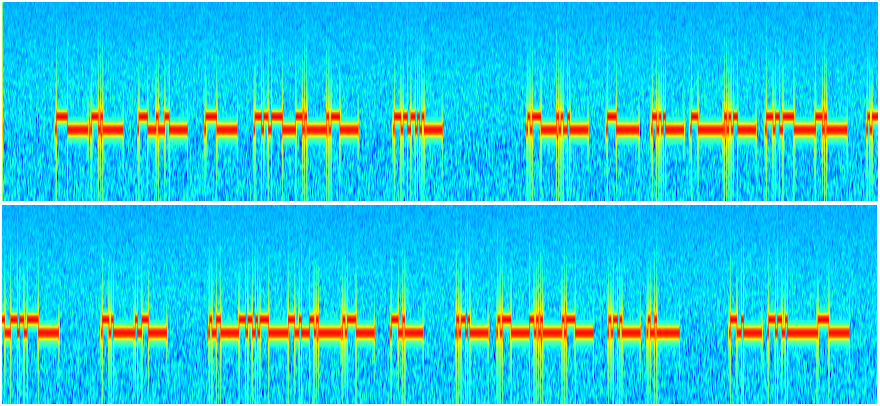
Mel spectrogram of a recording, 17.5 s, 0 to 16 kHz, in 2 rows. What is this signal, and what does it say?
TTY/TDD text telephone tones (45.45 baud Baudot), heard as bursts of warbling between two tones, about 400 Hz shift, 1600 Hz centre. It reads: … THE REFORMS THE THAW ENGENDERED, …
